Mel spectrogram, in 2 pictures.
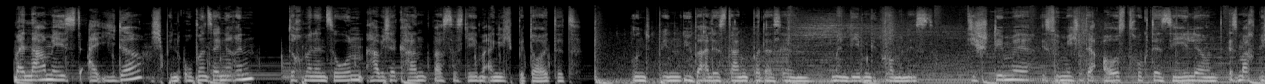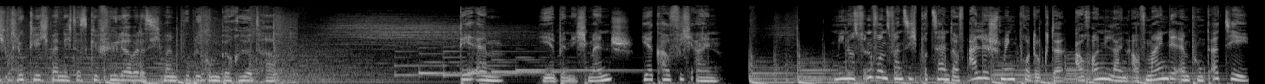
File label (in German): Frau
